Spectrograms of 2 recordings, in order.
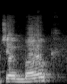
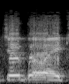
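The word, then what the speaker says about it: JimboAK: So like everybody always would just call me, "Hey, what's up, Jimboke?" And I think to myself, "No, it's fucking Jimbo AK."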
